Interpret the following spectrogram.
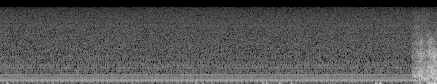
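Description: Steady electrical mains hum with a constant hiss, broken only by a few faint, brief knocks.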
